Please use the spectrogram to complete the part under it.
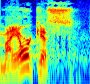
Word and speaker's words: Mayorkas: Ms. Producer, how do we say his last name? Mayorkas. I got it right.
